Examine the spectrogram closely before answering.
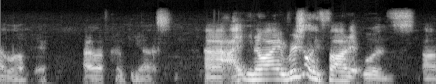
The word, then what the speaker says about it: Geass: they mentioned Geass, and they pronounced it like Geass, and I'm like, what? This dub sucks. It's Geass. It's Geass.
